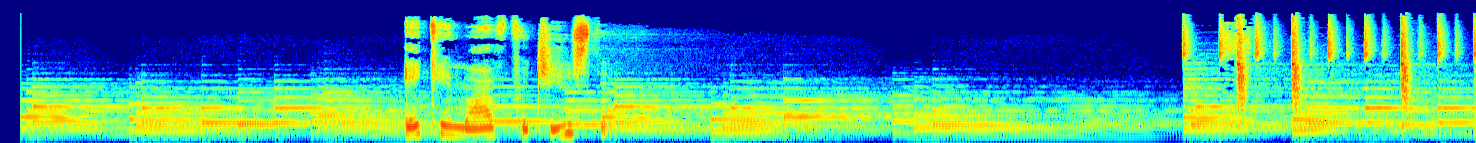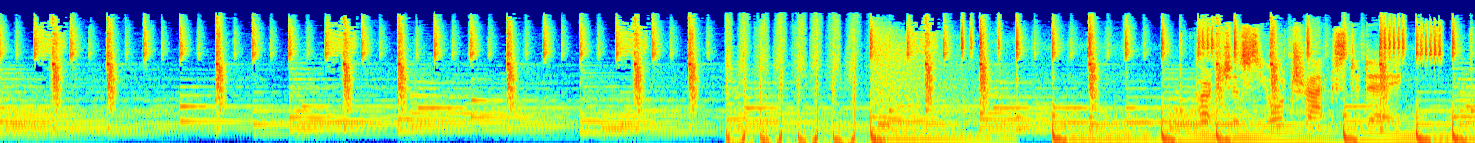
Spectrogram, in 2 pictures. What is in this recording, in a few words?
Afroswing Instrumental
